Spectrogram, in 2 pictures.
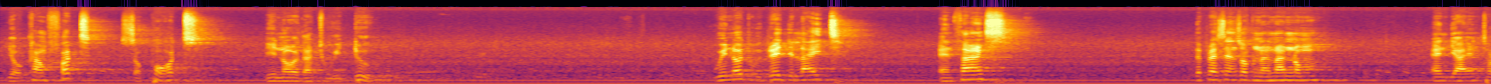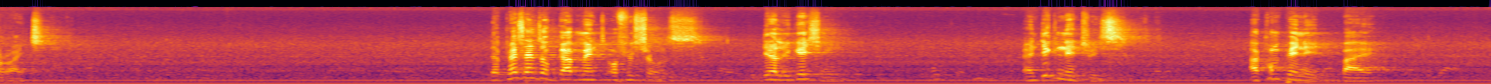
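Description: An elderly man speaks slowly and solemnly through a microphone in a large echoing hall, with long pauses.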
